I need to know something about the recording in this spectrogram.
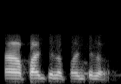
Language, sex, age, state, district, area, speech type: Telugu, male, 18-30, Telangana, Nalgonda, rural, conversation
